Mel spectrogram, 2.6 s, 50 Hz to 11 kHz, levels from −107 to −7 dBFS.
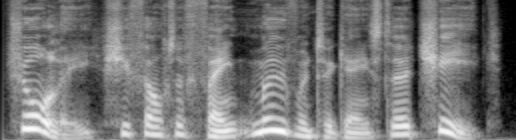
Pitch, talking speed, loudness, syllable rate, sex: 175 Hz, 210 wpm, -19 LUFS, 5.8 syllables/s, male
